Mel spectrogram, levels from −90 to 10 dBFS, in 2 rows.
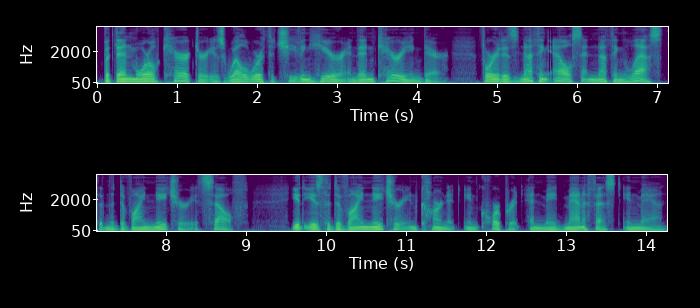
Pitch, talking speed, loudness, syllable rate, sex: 100 Hz, 160 wpm, -21 LUFS, 5.1 syllables/s, male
